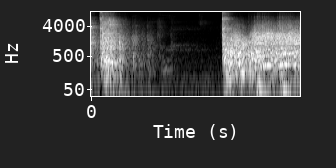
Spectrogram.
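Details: Rare GM Detroit 1-71 two-stroke diesel, old engine being revived after re-bending the fuel line and trying to pull vacuum through the return line: loud rough cranking burst fades, then heavy clatter resumes; turning over but not yet firing.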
